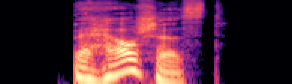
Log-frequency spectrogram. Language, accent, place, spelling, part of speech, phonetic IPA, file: German, Germany, Berlin, beherrschest, verb, [bəˈhɛʁʃəst], De-beherrschest.ogg
- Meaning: second-person singular subjunctive I of beherrschen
